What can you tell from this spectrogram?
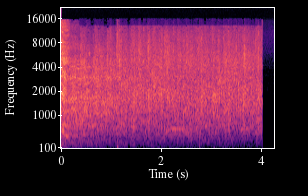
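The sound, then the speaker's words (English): A crowd applauds steadily with loud, dense clapping, mixed with scattered laughter and chuckles, holding at an even level for about four seconds before cutting off abruptly. “And the response, you see the crowd response.”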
